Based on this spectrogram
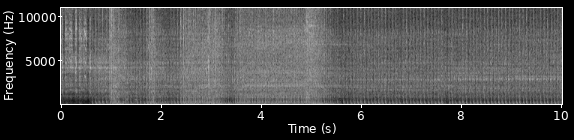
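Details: KTM 450 SX ATV quad after repair of bad wiring and a safety switch: single cylinder thumps steadily, picks up with throttle blips, then settles to an even idle; runs properly now.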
